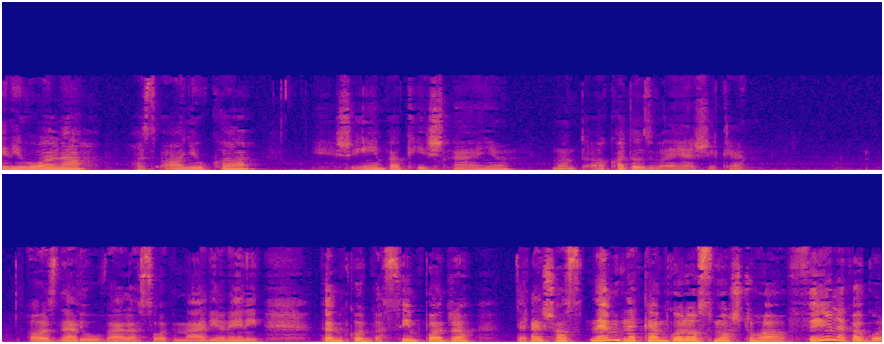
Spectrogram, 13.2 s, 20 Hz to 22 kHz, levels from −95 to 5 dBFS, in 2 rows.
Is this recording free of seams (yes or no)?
no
